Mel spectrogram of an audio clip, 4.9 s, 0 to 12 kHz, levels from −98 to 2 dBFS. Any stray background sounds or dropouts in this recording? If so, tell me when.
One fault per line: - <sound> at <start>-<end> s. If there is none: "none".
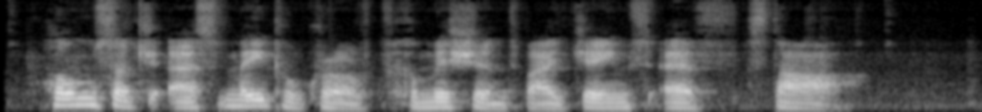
none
